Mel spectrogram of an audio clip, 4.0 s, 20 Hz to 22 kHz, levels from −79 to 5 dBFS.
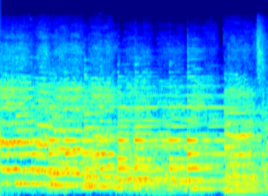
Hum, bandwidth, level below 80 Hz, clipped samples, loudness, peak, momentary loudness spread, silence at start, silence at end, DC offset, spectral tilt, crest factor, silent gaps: none; 16.5 kHz; -54 dBFS; under 0.1%; -18 LUFS; -6 dBFS; 5 LU; 0 s; 0 s; under 0.1%; -4 dB/octave; 12 dB; none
